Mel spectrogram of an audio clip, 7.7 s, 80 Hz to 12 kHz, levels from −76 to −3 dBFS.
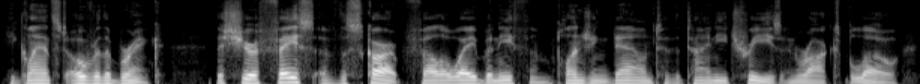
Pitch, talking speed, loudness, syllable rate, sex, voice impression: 115 Hz, 190 wpm, -19 LUFS, 4.5 syllables/s, male, masculine, adult-like, slightly soft, cool, slightly refreshing, sincere, slightly elegant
